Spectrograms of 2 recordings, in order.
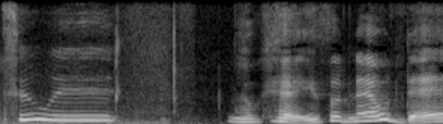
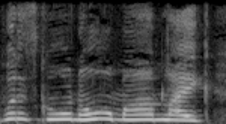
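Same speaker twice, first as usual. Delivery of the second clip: high-pitched acted bewilderment; alarmed questioning; 9 semitones higher than usual. Kids catching Mom with a body, alarmed questioning. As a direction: demand an answer, voice raised in pitch.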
